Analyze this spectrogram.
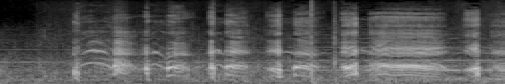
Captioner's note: he coughs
